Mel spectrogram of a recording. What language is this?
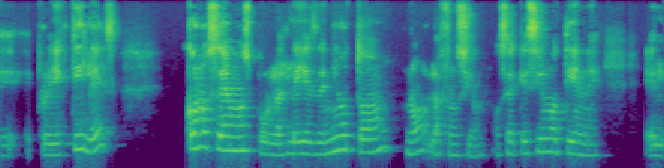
Spanish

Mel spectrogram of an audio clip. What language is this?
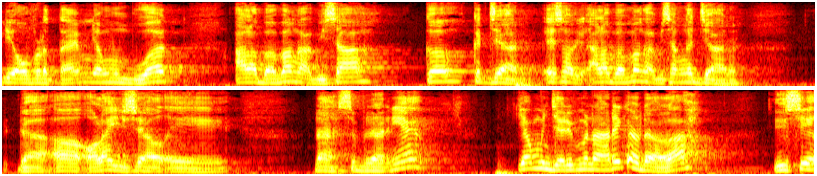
Indonesian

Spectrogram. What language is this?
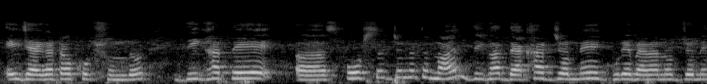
Bangla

